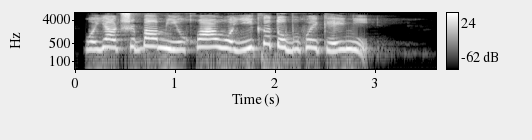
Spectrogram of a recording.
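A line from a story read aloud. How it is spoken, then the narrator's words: Angry child shouting. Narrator (Chinese): 罗伯特生我的气，大叫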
